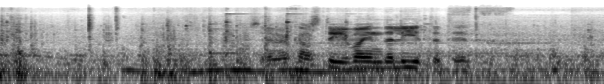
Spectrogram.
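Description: Hydraulics whine as a loader's bucket arm moves.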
